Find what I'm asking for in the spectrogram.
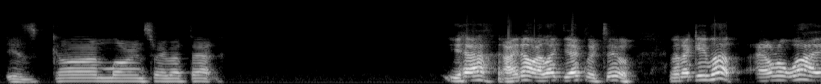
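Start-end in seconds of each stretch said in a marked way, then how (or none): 4.4-8.2 loud, high and thrilled; excited outburst. Real, not acted. Card breaker to viewers after a hit, loud excited outburst. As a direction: burst out with real excitement.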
